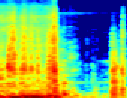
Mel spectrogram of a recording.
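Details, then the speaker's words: Car that had been sitting a long time, with the battery just reconnected. A short buzzing click, a pause, then another click, and the engine never turns over; a sticky starter or bad connection is suspected, and the engine did start on a later try. "A bad connection. Yeah, it sounds like a bad connection to me, to be honest."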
